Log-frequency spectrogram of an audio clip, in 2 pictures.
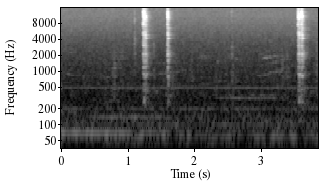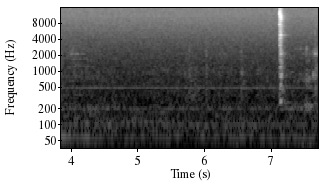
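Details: Sherwood RV-6030R A/V receiver, cables and ribbon cable behind problem area moved while powered: a few sharp isolated relay clicks over a faint steady hum, unit dropping out; likely cracked solder joints.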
